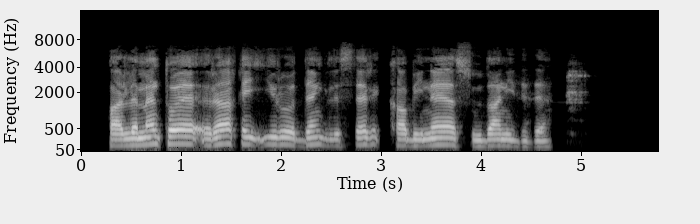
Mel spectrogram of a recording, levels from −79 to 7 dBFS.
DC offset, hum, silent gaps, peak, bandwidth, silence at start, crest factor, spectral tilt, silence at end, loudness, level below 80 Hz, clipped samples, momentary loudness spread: under 0.1%; none; 3.04-3.08 s; -2 dBFS; 7.4 kHz; 0.3 s; 16 dB; -6 dB/octave; 0.75 s; -18 LUFS; -60 dBFS; under 0.1%; 13 LU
